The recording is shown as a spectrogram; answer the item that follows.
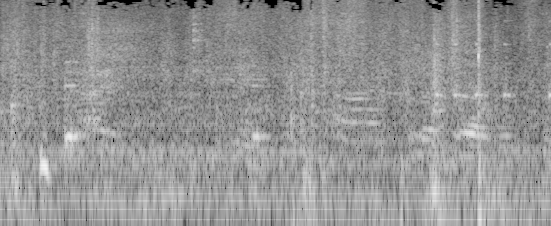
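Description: Wire shopping cart rattling and clattering, with scattered metallic clicks over a steady noise.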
